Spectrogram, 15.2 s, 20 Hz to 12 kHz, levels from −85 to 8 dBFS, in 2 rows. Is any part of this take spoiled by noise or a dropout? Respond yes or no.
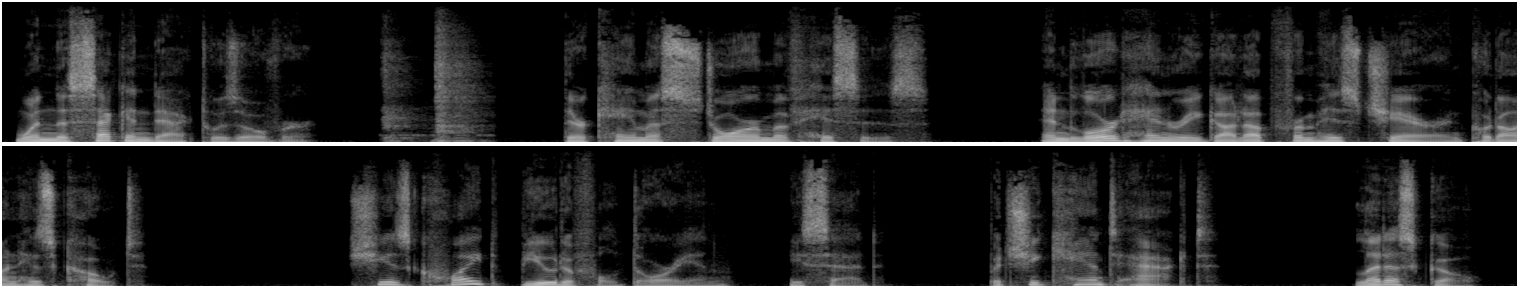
yes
